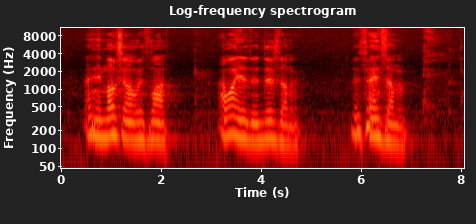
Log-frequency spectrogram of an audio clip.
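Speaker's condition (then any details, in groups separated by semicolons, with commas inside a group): ALS; physically changed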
